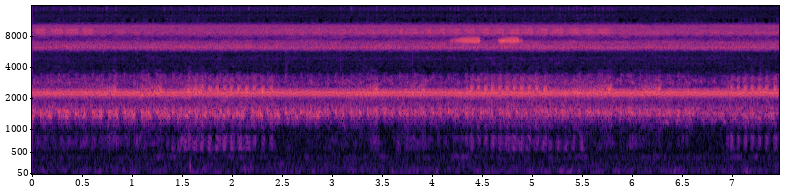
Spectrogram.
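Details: Frogs calling in rice fields in the middle of the night: low pulsed croaking trills in bursts of one to two seconds, set against a dense, steady, high insect drone and occasional short high chirps.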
